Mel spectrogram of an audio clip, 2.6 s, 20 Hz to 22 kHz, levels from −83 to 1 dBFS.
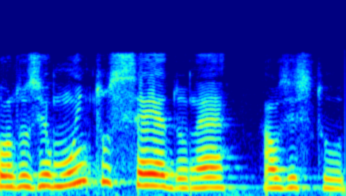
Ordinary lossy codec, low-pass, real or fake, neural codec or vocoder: none; 7.2 kHz; real; none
